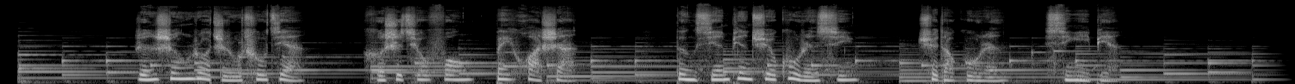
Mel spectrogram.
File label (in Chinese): 短视频情感类独白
